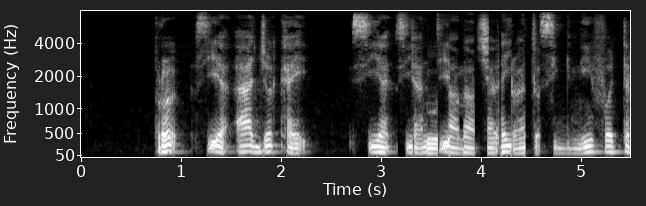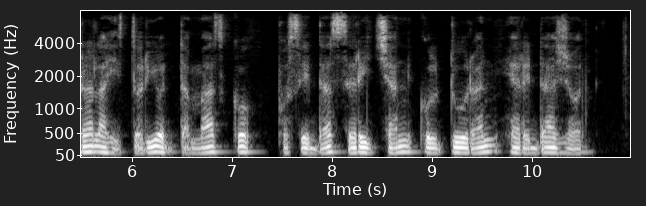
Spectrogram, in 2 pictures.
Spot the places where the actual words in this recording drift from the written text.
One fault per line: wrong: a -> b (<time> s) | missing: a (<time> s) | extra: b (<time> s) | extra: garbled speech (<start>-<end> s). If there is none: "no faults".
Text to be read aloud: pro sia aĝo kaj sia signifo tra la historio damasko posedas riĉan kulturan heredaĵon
extra: garbled speech (3.2-4.6 s)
